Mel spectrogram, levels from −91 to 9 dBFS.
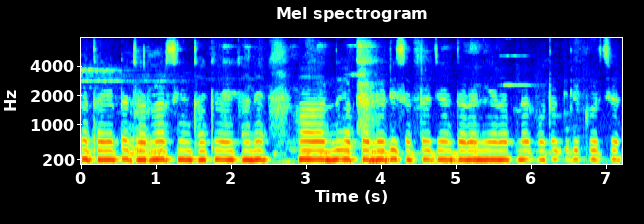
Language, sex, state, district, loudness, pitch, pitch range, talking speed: Bengali, female, West Bengal, Dakshin Dinajpur, -14 LUFS, 205 Hz, 200-205 Hz, 160 wpm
